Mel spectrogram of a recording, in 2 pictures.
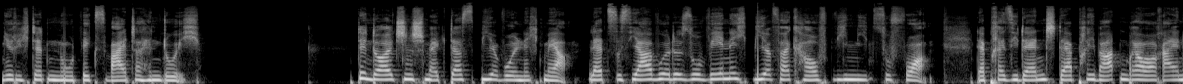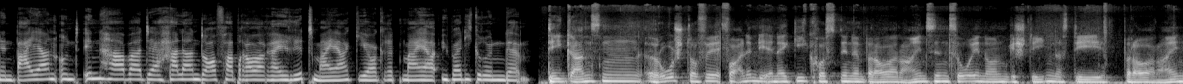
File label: Aircheck Radio; Radio Bamberg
